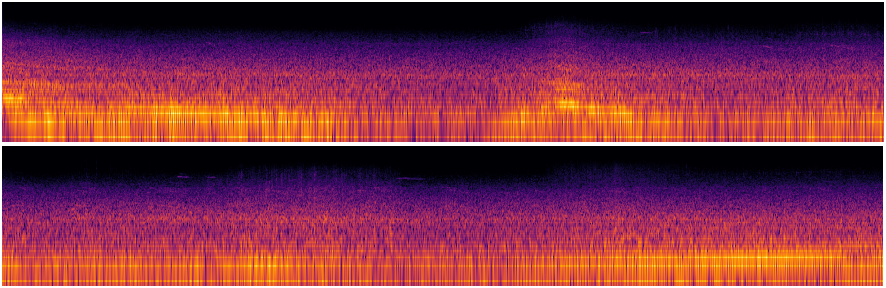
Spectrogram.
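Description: A car engine drones steadily as the car drives off and speeds up.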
